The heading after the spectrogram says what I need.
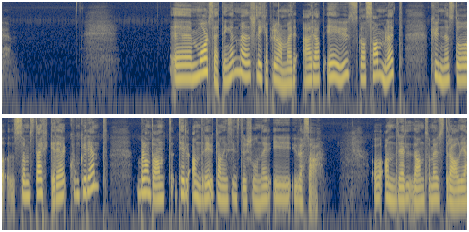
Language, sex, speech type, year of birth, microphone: Norwegian, female, spontaneous, 1956, Sennheiser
